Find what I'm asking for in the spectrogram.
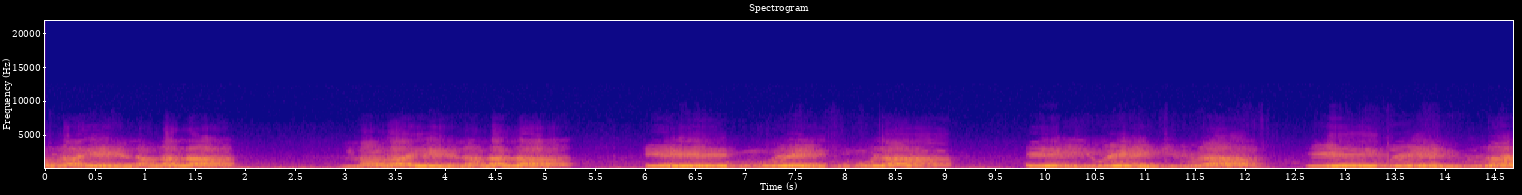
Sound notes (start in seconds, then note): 0.7 group chanting in Hawaiian; 10.9 group chanting in Hawaiian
